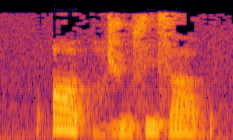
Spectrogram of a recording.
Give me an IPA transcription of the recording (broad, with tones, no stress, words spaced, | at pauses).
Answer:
ʔɑ˥˨ θɑ̤˩˧ʒu˩˧si˥˨za˥˨p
